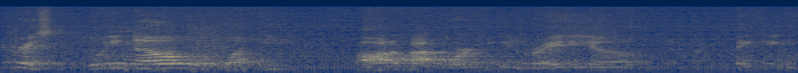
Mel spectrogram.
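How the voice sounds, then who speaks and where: A man's voice: medium pitch, animated, a little fast. A man in the audience asking a casual question, heard far from the microphone in a noisy room. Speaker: audience member. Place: hotel conference room. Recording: distant, noisy room pickup.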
